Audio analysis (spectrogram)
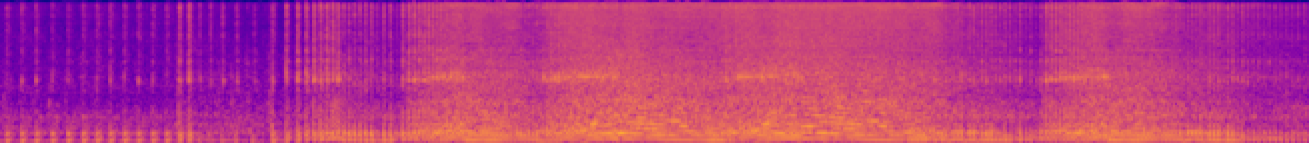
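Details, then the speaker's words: Carbureted Suzuki quad (ATV), with the choke on; previously it would bog out and die on revving: a quick even idle pulse, then the revs climb and fall smoothly without bogging or dying. "now before you couldn't rev this thing at all it would just go up a little bit and then just bog right out and completely die so let's see how much RPM range we have now"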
